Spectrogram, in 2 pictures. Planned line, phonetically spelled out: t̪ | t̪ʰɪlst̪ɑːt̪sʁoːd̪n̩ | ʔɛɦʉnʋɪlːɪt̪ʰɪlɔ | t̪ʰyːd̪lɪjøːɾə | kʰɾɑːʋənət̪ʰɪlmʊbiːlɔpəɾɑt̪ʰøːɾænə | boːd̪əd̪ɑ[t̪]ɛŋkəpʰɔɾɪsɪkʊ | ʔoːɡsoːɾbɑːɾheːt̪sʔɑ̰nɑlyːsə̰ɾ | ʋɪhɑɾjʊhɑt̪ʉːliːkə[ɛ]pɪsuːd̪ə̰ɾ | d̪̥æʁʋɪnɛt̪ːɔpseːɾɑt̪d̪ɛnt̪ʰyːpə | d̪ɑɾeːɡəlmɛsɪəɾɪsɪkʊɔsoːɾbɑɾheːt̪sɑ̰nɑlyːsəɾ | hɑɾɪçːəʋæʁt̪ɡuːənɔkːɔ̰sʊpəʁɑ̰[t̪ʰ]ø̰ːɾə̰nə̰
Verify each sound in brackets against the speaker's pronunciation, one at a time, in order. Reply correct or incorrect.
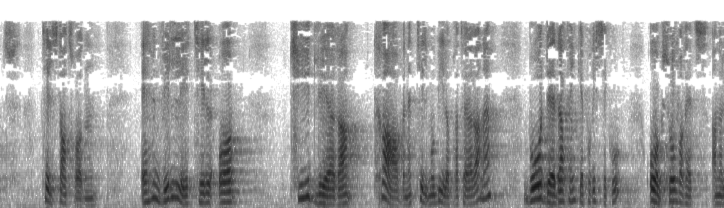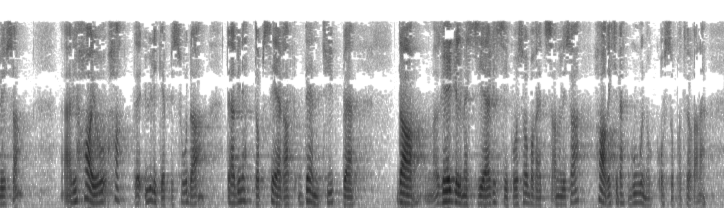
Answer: incorrect: t̪ʰ, correct, correct

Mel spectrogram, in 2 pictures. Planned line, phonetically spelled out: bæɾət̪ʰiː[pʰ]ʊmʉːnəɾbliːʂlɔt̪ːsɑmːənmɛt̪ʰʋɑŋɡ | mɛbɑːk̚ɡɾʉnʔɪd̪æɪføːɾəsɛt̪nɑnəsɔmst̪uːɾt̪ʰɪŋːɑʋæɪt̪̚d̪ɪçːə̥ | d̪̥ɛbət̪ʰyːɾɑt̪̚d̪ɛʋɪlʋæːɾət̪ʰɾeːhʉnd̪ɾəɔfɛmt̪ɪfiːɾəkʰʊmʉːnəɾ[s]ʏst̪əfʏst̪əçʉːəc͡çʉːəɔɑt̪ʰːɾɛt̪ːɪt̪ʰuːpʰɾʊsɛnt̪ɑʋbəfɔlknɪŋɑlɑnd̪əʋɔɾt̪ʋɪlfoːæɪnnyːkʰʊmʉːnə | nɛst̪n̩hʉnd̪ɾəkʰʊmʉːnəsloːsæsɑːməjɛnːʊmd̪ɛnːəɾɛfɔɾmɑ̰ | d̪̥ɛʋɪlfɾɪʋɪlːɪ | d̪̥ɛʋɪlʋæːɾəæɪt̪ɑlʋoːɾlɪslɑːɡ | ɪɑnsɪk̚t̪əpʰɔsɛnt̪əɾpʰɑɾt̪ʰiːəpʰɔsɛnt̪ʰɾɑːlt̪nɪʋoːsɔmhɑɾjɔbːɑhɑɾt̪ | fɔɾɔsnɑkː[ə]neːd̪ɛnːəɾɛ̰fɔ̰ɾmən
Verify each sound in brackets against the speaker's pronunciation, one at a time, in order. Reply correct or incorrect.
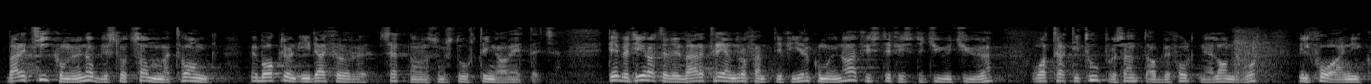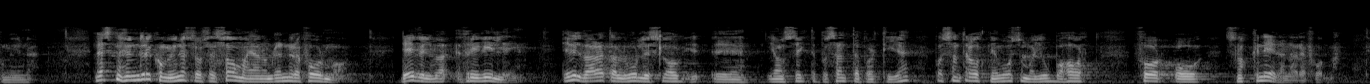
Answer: incorrect: kʰ, incorrect: f, correct

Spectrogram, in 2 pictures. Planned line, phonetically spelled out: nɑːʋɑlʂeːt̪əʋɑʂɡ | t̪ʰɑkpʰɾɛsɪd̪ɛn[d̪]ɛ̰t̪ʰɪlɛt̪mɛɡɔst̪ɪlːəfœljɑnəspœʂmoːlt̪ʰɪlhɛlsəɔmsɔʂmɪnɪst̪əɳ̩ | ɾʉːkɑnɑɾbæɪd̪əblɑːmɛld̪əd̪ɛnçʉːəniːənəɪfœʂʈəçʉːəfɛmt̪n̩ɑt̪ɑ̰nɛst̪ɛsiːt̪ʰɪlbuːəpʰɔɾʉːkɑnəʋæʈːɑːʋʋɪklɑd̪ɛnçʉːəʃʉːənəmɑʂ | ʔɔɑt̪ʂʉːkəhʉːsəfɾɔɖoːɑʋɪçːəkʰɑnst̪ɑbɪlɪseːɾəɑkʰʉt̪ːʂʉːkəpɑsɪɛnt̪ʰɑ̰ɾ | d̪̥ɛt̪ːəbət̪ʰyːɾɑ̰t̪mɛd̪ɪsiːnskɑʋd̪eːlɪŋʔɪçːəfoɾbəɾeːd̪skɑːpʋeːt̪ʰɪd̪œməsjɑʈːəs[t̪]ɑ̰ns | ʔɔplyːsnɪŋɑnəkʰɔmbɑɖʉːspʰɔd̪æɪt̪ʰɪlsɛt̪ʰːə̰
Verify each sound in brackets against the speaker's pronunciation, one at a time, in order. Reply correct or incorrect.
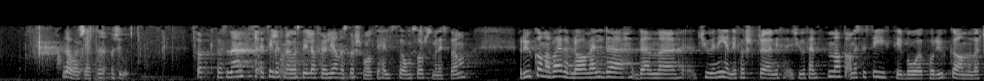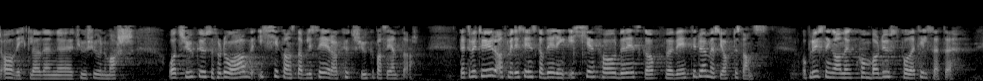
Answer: incorrect: t̪, correct

